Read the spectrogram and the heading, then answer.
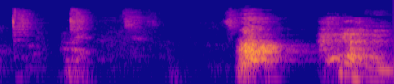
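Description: A dog barks: three short, soft yips come first, then two louder, fuller barks.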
